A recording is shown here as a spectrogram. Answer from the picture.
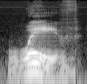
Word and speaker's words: wave: Okay, now I'm going to read this word, W-A-V, wave. And I read it wave because the E is silent and it changes the A to an A. Wave.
